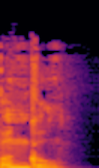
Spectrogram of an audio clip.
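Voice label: "bungle", British English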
